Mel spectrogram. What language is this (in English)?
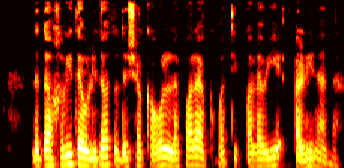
Pashto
